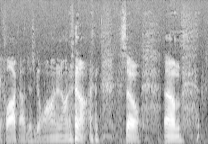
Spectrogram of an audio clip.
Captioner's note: laughs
